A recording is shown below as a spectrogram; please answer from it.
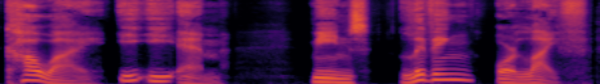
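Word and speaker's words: חיים: Hayim, pronounced Kawai, Eem, means living or life.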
